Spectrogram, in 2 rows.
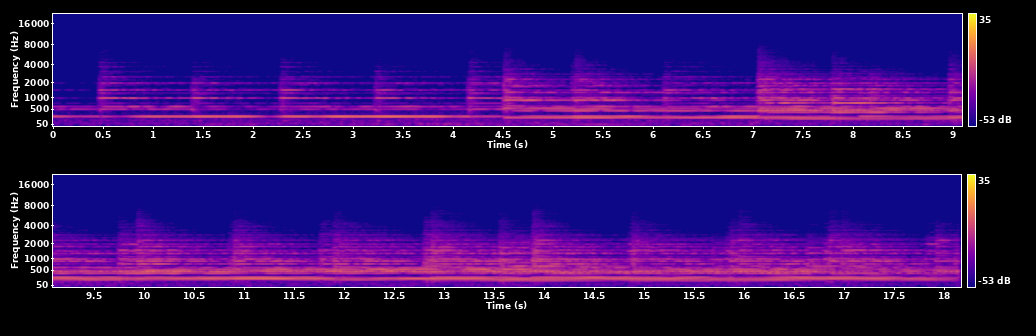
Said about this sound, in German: Es ist 12 Uhr. Das Mittagsläuten kommt heute aus Eusenheim in Unterfranken.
